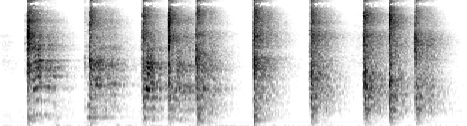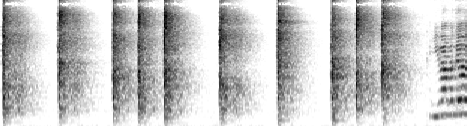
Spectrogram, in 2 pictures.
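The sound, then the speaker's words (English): Hands clap out a simple repeating beat for listeners to copy in a clapping game, sharp crisp claps falling in short rhythmic groups with brief pauses between, steady and fairly loud for about twelve seconds. “Nice and simple, just clapping.”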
